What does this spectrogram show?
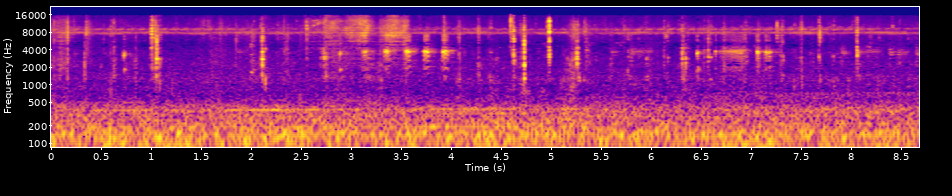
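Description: Crunching and chewing on fried snake meat and small bones, heard as scattered short sharp clicks over a steady low rumble.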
